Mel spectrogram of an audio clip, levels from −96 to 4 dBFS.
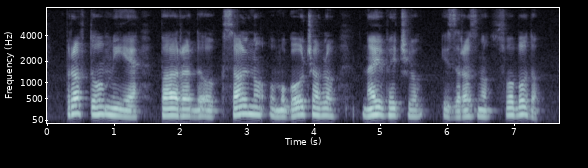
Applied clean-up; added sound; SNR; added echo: none; none; none; none.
